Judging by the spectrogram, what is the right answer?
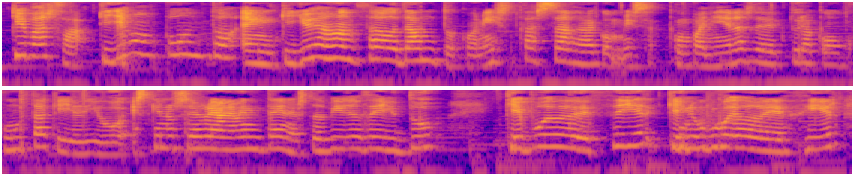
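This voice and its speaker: A woman's voice: high-pitched, moderate pace, a bit bright, soft background music. A woman from Murcia, giving a casual, frank book review with many fillers and restarts. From Murcia, Spain. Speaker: book vlogger.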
